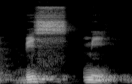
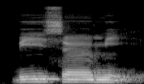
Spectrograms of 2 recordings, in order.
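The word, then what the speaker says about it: بِسْمِ: sin yang bertanda sukun dan kita membacanya bismi. Jangan sampai membaca dengan dipentalkan atau dipantulkan. Bisemi. Bisemi.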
